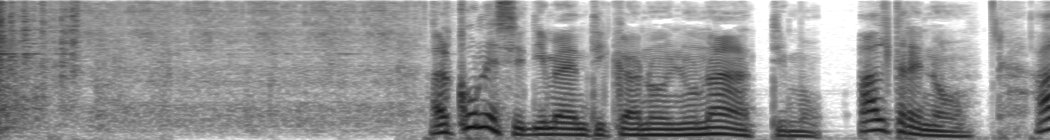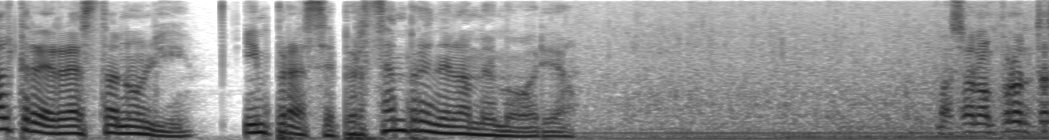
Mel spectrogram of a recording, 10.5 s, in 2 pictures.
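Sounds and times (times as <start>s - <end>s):
bicycle falling over: 0.0s - 2.2s
speech: 2.2s - 8.4s, 10.0s - 10.4s.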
